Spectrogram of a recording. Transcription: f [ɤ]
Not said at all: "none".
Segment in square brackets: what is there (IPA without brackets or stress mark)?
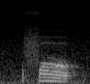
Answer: ɔ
